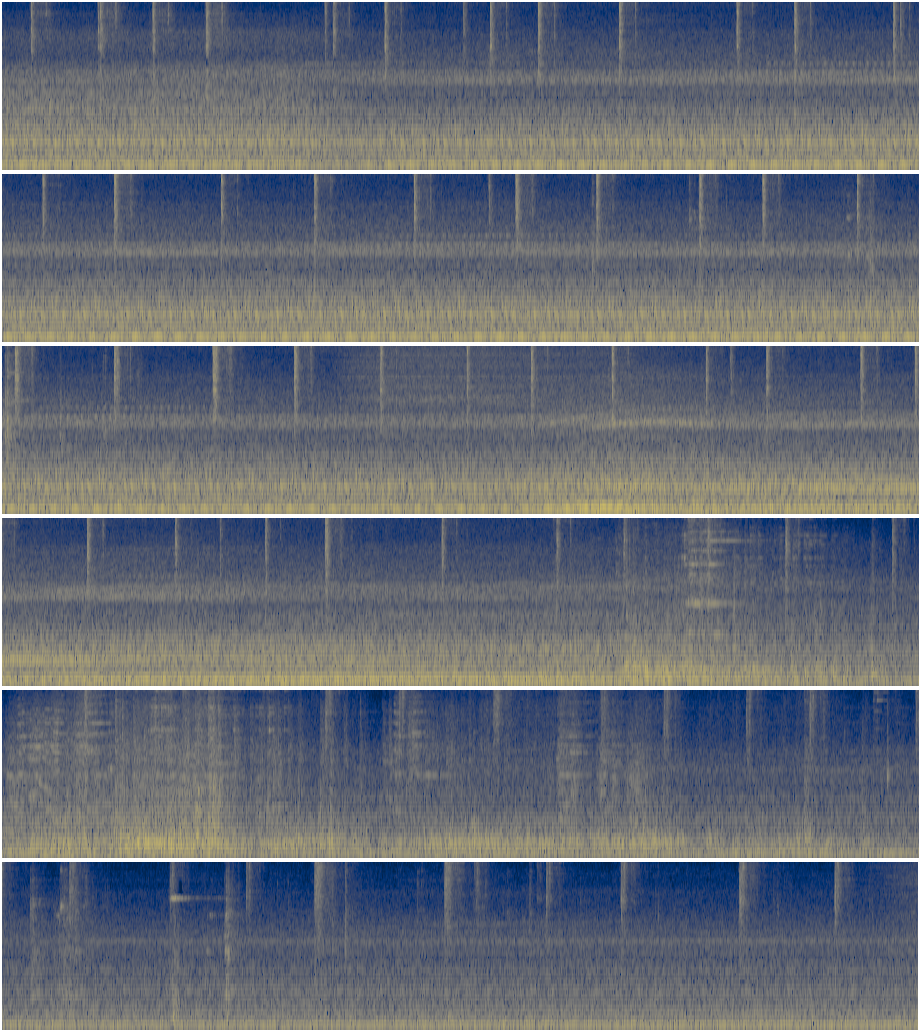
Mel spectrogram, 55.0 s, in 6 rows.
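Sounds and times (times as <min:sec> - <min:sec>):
diesel locomotive engine: 0:00.0 - 0:55.0
railcars rolling and clanking: 0:00.0 - 0:55.0.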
